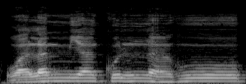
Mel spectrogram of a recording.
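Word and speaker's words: ولم يكن له: Ini cara bacanya, nunnya masuk ke lam. Tulisannya ada nunnya, tapi cara bacanya ketika membaca suara nunnya hilang, seolah-olah tidak ada. Karena apa? Masuk ke lam dan tanpa berdengung. Cepat bacanya. Walam yakul lahu. Cepat-cepat pindah kepada harokatnya lam. Walam yakulla. Tidak boleh walam yakullahu, salah.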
